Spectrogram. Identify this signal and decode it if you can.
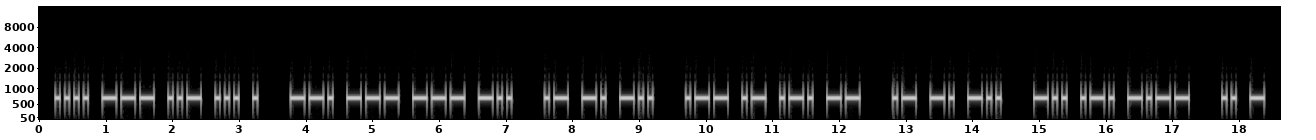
Morse code, heard as a keyed tone, about 17 wpm, 700 Hz. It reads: HOUSE GOOD AND WARM AND DRY IT
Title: Sentences from Top 1000 Words - Review Part 3 - 17wpm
